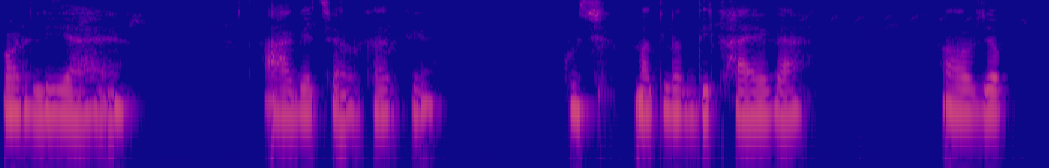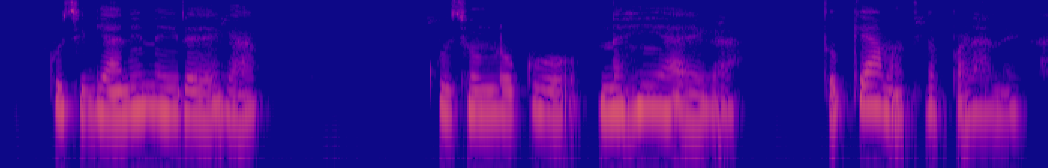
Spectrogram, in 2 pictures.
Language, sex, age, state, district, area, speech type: Hindi, female, 30-45, Uttar Pradesh, Ghazipur, rural, spontaneous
